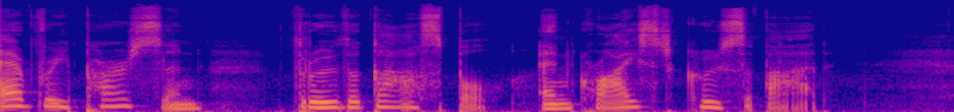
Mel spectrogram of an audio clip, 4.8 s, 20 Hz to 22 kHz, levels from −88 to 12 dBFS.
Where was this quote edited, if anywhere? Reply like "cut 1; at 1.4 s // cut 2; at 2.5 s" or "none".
cut 1; at 2.7 s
